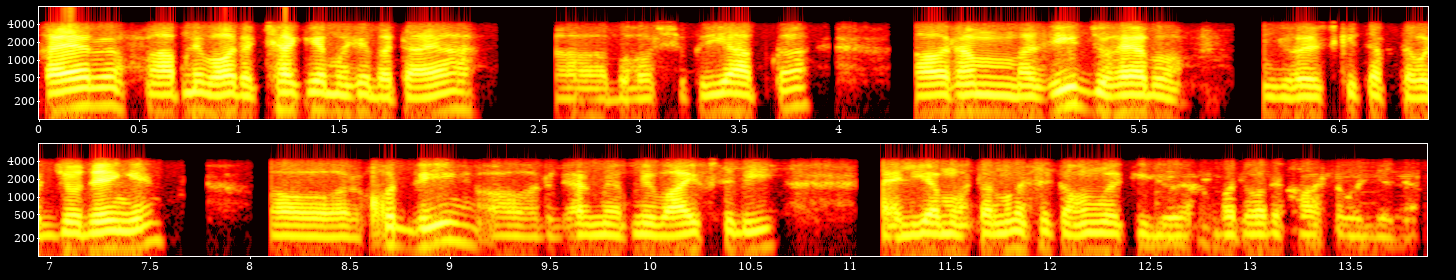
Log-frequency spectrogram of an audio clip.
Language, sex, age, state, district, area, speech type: Urdu, male, 45-60, Uttar Pradesh, Lucknow, urban, conversation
